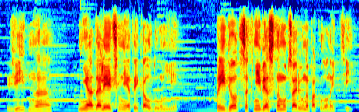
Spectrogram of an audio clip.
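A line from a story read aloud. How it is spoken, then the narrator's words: Heavy sigh, king speaking. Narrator (Russian): Вздохнул царь тяжело и говорит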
